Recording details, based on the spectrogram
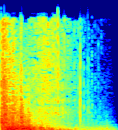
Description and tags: Launching/Shooting Propelled Grenade
Launching a propelled grenade on training grounds.
army, bam, bang, boom, destruction, exercise, explosion, explosive, force, grenade, gun, launch, launcher, launching, military, officer, soldier, training, weapong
